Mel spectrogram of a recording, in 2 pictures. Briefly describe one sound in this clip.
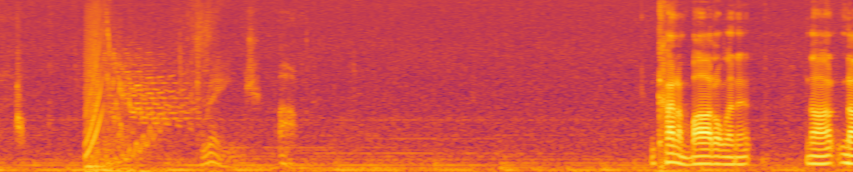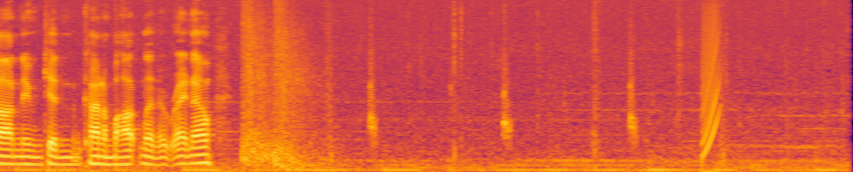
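Soft electronic pops sound as a video game character fires shots.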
